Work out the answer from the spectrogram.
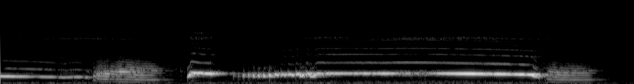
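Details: Puter pelung dove, long-voiced breed: a low trailing coo ends in a rough, gravelly catch, then a pause and one long, level, pure coo of about three and a half seconds closing with another rasp.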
